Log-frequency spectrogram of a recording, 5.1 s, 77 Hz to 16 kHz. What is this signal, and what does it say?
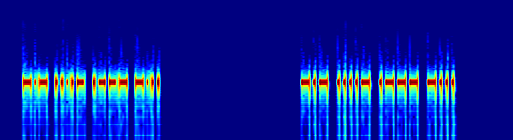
Morse code, heard as a keyed tone, about 38 wpm, 700 Hz. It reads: K4JB K4JB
